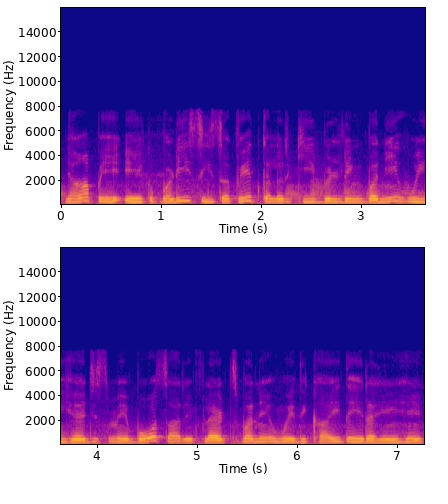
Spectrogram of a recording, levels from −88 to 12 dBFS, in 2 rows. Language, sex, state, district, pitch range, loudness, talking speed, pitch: Hindi, female, Rajasthan, Jaipur, 230-255 Hz, -13 LUFS, 180 wpm, 240 Hz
